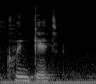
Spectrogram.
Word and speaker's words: Clinket: You know what gift giving means in Clinket culture and what it means to refuse one. So, apparently that word is clinkit. I was definitely not pronouncing it right.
